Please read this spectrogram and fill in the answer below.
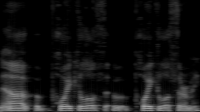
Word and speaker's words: poikilotherm: Similarly, homeothermy is more costly than poikilothermy.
